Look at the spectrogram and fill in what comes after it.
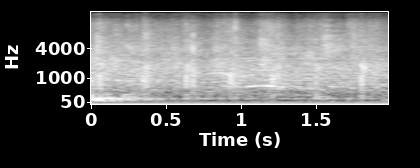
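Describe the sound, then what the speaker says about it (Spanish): Faint, steady applause from an audience at a grill restaurant's live music night, greeting the band, with scattered louder claps throughout. "Ese aplauso para toda la banda tocando en vivo esta noche."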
